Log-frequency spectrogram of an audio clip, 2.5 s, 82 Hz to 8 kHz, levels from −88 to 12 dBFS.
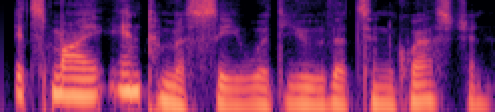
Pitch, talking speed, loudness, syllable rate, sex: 125 Hz, 195 wpm, -16 LUFS, 5.2 syllables/s, male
